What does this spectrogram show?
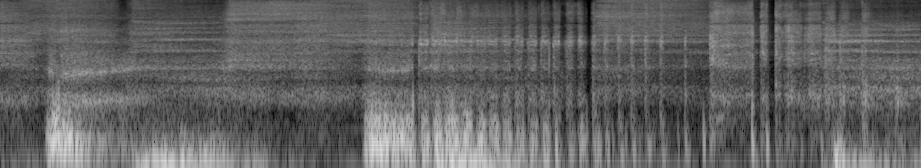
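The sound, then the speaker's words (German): Loud, forceful breathing, a rapid rhythmic series of deep gusty inhales and exhales from several people doing Wim Hof-style breathing together, with breathy blasts hitting the microphone and no talking. “Ich glaube, es gibt schon ein paar Hörer und Hörerinnen, die jetzt abgespritzt haben, weil sie uns so intensiv atmen gehört haben.”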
